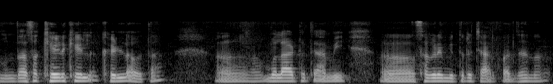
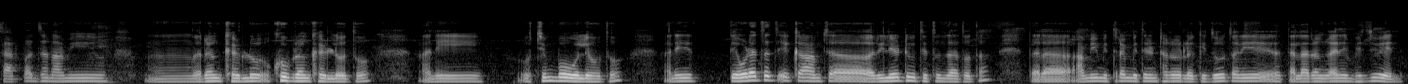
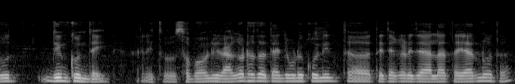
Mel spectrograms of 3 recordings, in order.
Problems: none marked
